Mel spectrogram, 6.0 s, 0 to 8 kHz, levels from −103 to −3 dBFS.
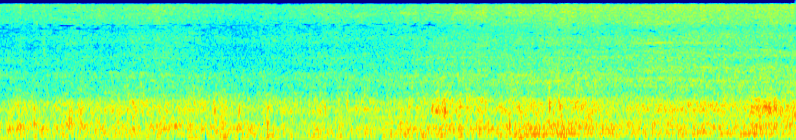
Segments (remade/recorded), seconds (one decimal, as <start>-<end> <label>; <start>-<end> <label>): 0.0-6.0 recorded

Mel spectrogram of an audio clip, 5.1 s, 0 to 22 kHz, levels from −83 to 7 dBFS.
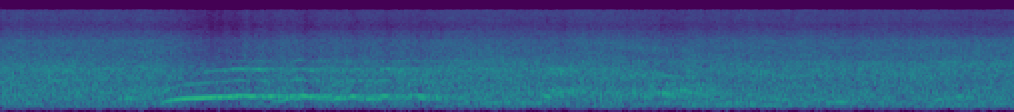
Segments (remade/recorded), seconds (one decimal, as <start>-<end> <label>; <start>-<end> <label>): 0.0-5.1 recorded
